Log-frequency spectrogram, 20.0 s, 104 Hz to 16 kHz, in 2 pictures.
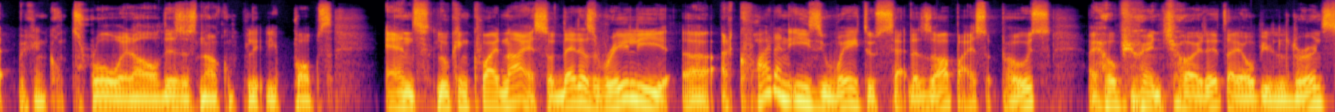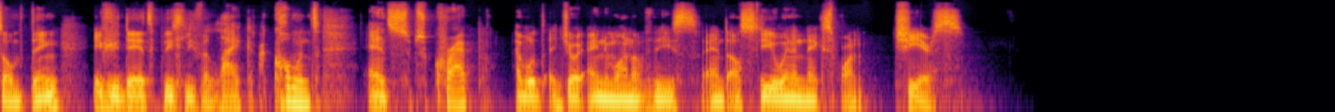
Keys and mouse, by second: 1.4 click, 2.0 click, 3.8 click.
